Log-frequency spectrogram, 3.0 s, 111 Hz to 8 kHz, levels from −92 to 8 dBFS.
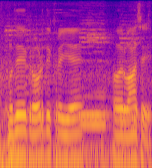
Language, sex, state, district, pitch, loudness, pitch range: Hindi, male, Rajasthan, Bikaner, 130 Hz, -14 LUFS, 120-135 Hz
